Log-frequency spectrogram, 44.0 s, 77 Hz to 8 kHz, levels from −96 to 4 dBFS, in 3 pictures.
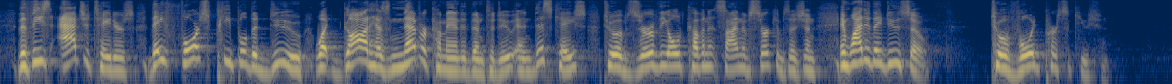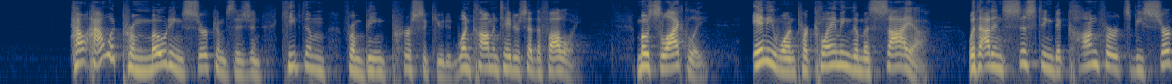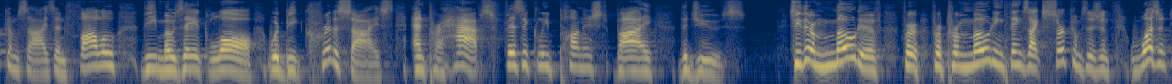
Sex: male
